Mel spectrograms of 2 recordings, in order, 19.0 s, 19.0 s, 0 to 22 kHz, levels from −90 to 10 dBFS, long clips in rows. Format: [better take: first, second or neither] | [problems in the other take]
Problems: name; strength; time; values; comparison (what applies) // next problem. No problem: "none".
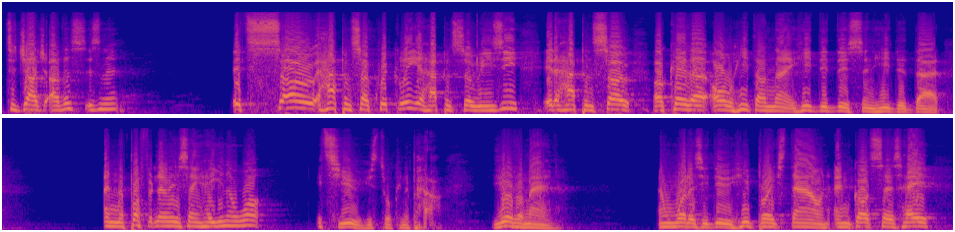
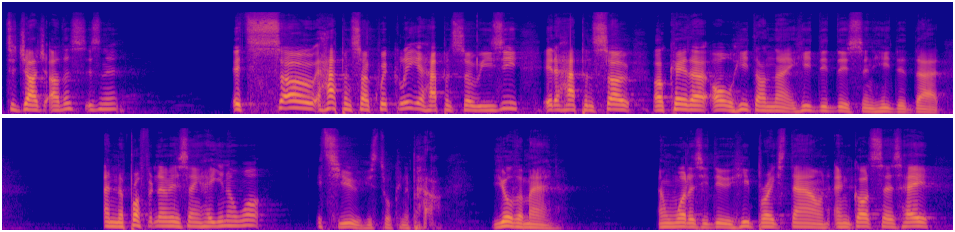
second | distortion; heavy; 14% of the sound clipped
